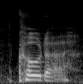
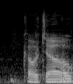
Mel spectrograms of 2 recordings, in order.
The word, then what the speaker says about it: koto: Oh yeah, God, I'm so bad at pronouncing things. Whatever they said, that's a Japanese instrument. Coda. Koto.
